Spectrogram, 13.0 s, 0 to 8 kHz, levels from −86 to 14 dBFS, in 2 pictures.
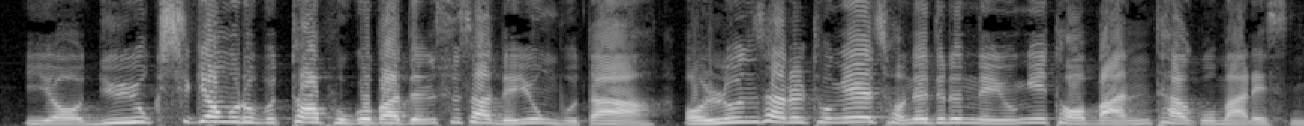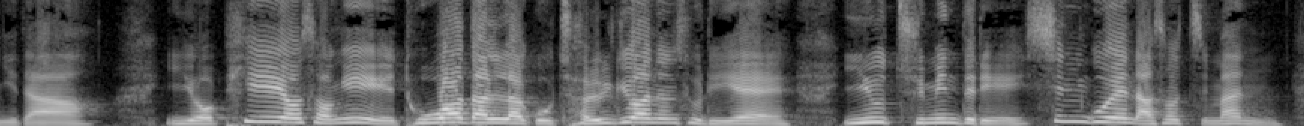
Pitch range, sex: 190-275 Hz, female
